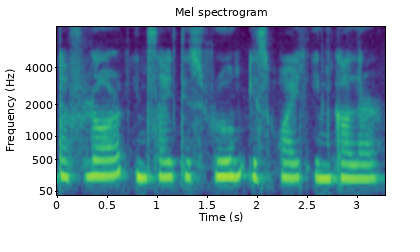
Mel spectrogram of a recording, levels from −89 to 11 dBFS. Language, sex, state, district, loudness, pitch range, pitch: English, female, Nagaland, Kohima, -14 LUFS, 220-235 Hz, 225 Hz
